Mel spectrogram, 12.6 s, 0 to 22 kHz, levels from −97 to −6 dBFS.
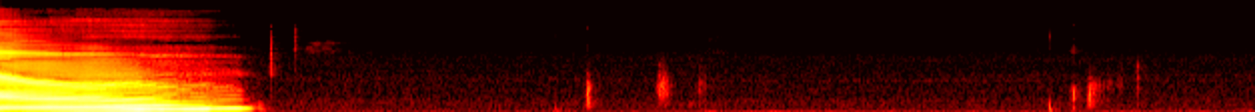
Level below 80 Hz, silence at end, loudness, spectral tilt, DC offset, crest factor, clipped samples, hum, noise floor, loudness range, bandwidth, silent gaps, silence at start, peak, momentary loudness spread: -60 dBFS; 10.05 s; -14 LUFS; -8.5 dB/octave; under 0.1%; 18 dB; under 0.1%; none; -77 dBFS; 17 LU; 10.5 kHz; none; 0 s; -2 dBFS; 11 LU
